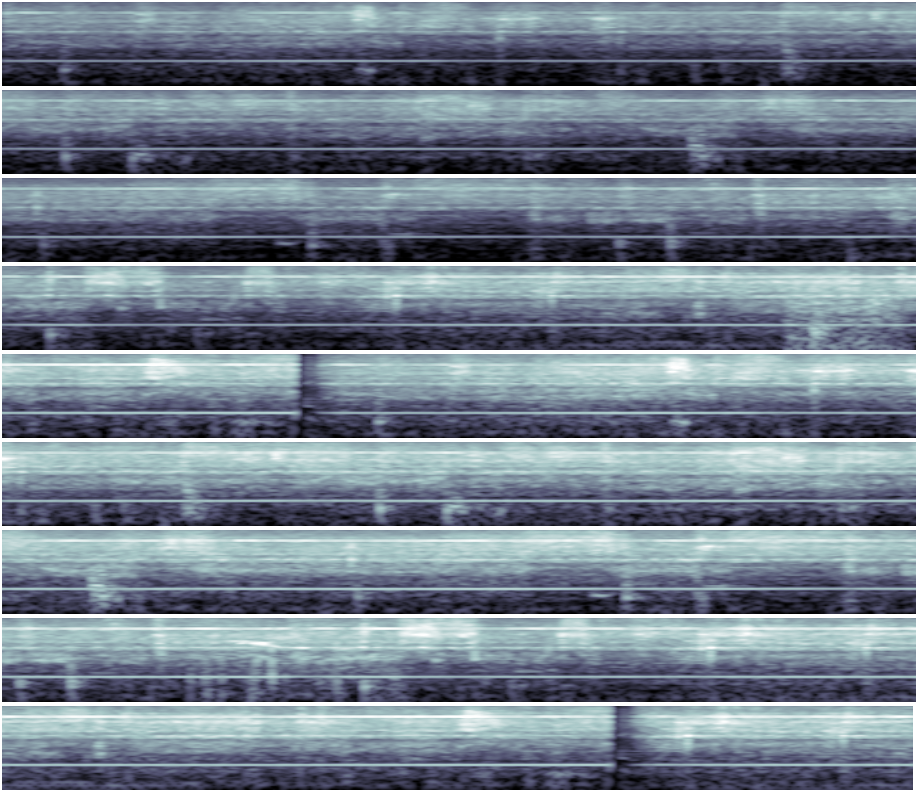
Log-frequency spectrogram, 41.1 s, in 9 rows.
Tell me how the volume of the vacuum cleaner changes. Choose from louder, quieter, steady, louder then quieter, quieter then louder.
louder.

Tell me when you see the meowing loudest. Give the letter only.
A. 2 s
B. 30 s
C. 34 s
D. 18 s
D.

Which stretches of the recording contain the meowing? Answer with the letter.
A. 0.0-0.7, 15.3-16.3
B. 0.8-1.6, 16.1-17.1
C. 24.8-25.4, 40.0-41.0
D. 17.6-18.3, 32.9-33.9
D.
